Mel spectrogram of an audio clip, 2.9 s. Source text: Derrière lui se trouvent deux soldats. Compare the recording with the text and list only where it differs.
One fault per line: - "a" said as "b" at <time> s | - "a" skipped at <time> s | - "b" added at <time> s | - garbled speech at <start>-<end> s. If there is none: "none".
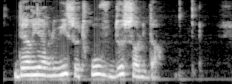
none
